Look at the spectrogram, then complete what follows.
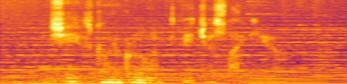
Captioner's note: voiceover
